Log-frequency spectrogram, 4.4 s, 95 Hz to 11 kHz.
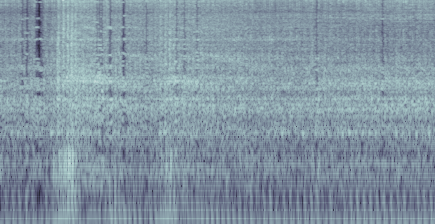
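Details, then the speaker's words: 25-year-old single-cylinder motorcycle with only 6075 km, carburetor half clogged from sitting then cleaned: even, steady putter at idle with a small early blip, no misses or knocks; normal idle. "Yeah, like I said, and it runs quite nicely. We'll test that now."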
